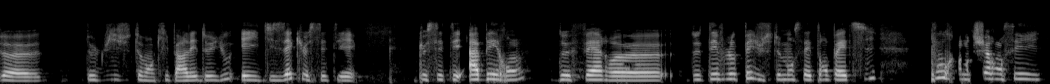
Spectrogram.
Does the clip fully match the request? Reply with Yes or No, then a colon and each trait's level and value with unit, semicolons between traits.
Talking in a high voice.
Yes: high, 215 Hz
